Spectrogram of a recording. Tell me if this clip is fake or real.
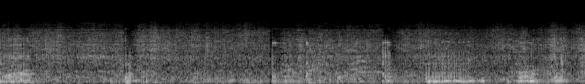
fake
